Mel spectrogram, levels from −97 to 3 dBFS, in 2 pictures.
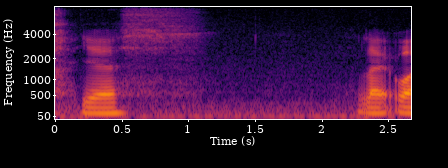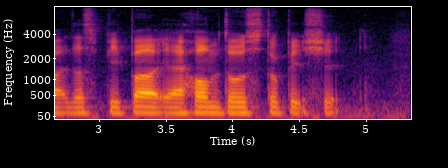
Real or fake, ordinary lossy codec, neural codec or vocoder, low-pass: real; none; none; none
